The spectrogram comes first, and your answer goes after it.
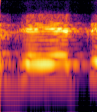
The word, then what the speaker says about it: ജയതി: അപ്പൊ ജയതേ എന്നാണ് വരുന്നത്. അപ്പൊ ഇത് ആത്മനേപതി ആയിരിക്കുന്നതാണ് സാമാന്യ ബുദ്ധി നമ്മളോട് പറയുന്നത്. പക്ഷെ തെറ്റാണത്. ഈ ജയധാതു ഇത് പരസ്മൈപതി ധാതുവാണ്. ജയതി എന്നുള്ളതാണ് ശരിയായിട്ടുള്ള ഉച്ചാരണവും രൂപം. ക്രിയാപദം ജയതി എന്നുള്ളതാണ്.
